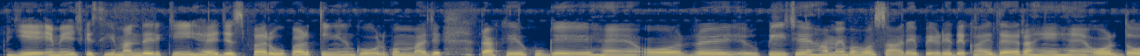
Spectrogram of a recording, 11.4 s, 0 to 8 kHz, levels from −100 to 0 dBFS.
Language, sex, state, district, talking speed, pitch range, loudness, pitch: Hindi, female, Chhattisgarh, Sukma, 145 wpm, 205-225 Hz, -28 LUFS, 215 Hz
